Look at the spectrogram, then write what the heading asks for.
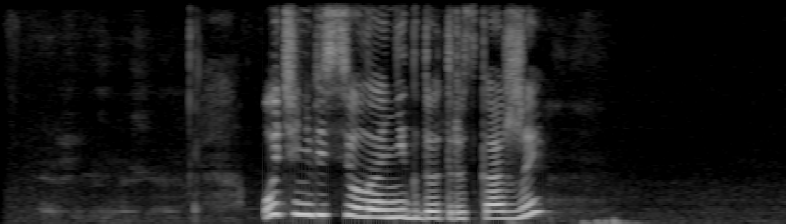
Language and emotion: Russian, positive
